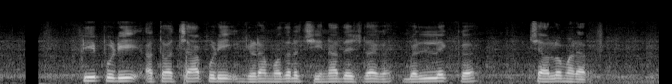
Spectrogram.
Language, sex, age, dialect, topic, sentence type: Kannada, male, 18-24, Northeastern, agriculture, statement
